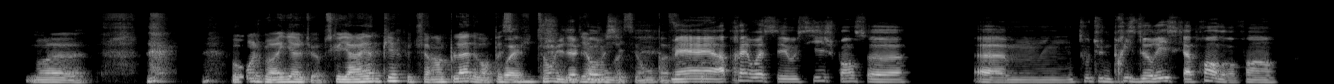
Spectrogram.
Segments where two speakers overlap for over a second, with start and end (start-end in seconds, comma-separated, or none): 5.0-6.3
